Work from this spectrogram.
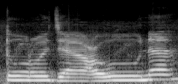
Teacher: را ساکن ہے اور اس سے پہلے پیش ہے تو را پر پڑھی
